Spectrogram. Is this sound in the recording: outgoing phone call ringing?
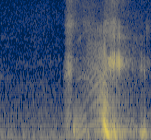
no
